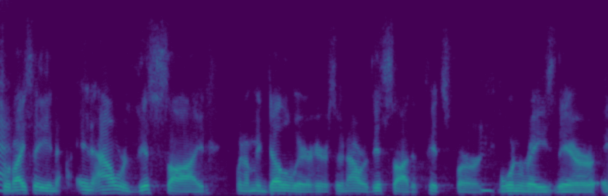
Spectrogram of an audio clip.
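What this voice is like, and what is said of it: Western Pennsylvania twang accent. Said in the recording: “It's an accent, something ... is it a Boston accent? ... There's a little bit of like a Boston, New York ... my Western PA twang”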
